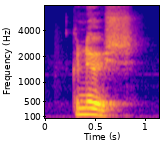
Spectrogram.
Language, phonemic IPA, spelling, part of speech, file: Dutch, /knøs/, kneus, noun / verb, Nl-kneus.ogg
- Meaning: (noun) 1. a bruise, hurt body part (notably skin) without an open wound 2. a bruised egg 3. a violation, infraction 4. a twerp, twit, knucklehead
